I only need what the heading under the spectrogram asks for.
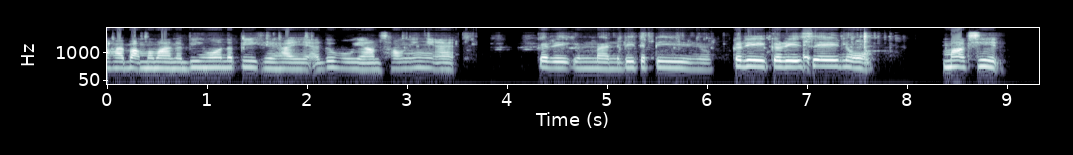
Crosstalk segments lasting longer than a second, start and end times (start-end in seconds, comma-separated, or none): none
